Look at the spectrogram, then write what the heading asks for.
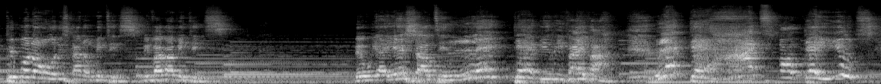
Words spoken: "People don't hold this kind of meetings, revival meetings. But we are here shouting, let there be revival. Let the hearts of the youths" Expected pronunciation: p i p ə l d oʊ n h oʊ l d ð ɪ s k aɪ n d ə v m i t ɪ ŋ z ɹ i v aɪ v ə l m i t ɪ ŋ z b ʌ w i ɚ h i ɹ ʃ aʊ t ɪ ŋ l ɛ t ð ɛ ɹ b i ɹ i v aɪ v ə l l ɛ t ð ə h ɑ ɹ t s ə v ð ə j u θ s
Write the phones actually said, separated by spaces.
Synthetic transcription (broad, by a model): p i p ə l d oʊ n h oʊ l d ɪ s k aɪ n ə v m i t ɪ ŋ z ɹ i v aɪ v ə m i t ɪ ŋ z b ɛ w i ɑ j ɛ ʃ aʊ t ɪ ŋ l ɛ t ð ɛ b i ɹ i v aɪ v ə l l ɛ t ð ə h ɑ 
